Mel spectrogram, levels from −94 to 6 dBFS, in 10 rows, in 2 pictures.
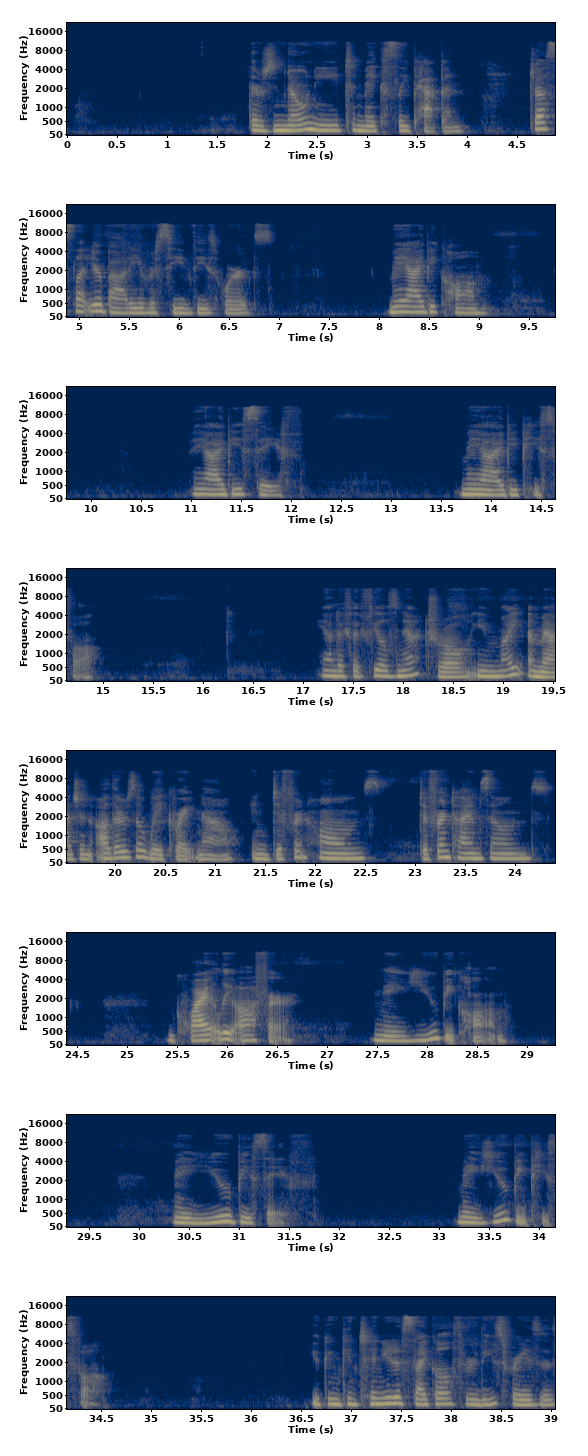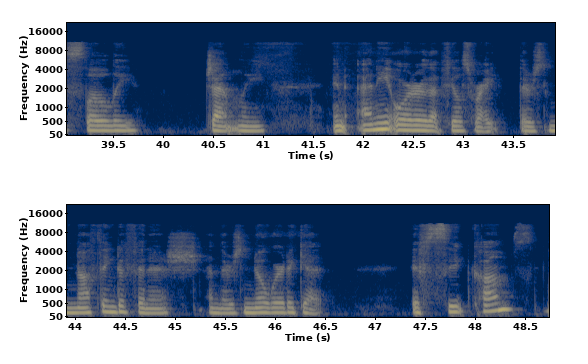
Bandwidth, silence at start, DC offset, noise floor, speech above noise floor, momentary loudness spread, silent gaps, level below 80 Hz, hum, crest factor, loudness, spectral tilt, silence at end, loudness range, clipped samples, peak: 11 kHz; 1.85 s; under 0.1%; -80 dBFS; 47 dB; 14 LU; none; -70 dBFS; none; 20 dB; -34 LUFS; -6.5 dB/octave; 0 s; 6 LU; under 0.1%; -14 dBFS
